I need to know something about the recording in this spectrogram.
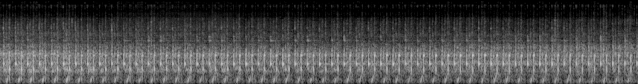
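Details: Old modified Chinese R180 single-cylinder diesel for wood splitting, repaired after repeated seizing despite earlier crankshaft replacement: even thumping about twice a second, crisp steady firing, no knock or miss; healthy.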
